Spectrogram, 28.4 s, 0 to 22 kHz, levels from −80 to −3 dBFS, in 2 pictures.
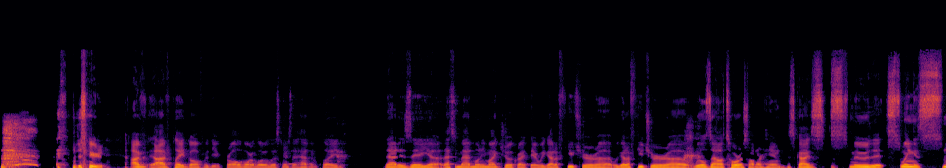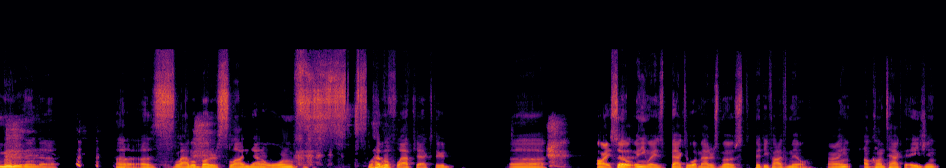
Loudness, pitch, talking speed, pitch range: -25 LUFS, 95 Hz, 180 wpm, 85-100 Hz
